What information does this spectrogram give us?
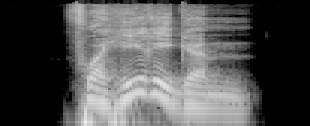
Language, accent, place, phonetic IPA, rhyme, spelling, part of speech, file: German, Germany, Berlin, [foːɐ̯ˈheːʁɪɡəm], -eːʁɪɡəm, vorherigem, adjective, De-vorherigem.ogg
- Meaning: strong dative masculine/neuter singular of vorherig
